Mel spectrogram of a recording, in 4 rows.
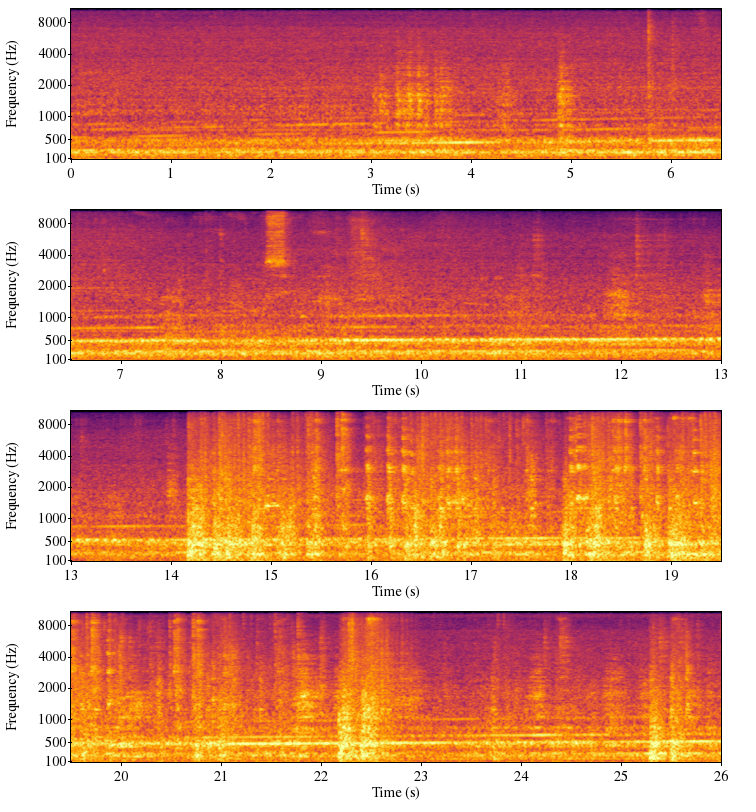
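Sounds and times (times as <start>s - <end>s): train engine whine: 0.0s - 26.0s
wheels clattering over track: 14.1s - 26.0s.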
